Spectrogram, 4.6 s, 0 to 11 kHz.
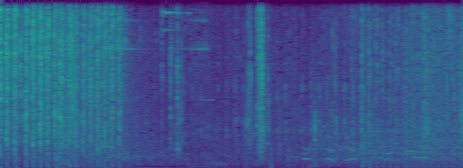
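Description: Rapid bursts of automatic gunfire in the video game Battlefield 4 crackle in quick rhythmic runs, with a few heavier shots between, while a voice talks over the action.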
